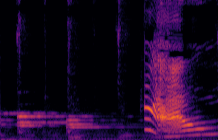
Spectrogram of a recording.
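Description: Two soft, short mews are followed by one loud, bright meow that rises sharply in pitch and then slides down as it trails off, with no talking around it. The meow comes from the character Kalemi, Dr. M's assistant.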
